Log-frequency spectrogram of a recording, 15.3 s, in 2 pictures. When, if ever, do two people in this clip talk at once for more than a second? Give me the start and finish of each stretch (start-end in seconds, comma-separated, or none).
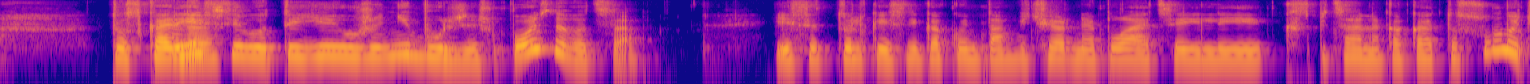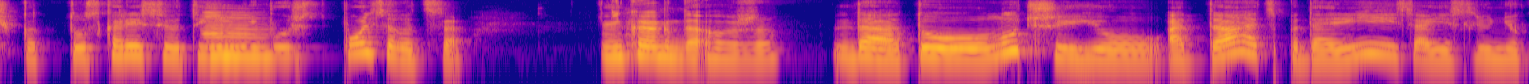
none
